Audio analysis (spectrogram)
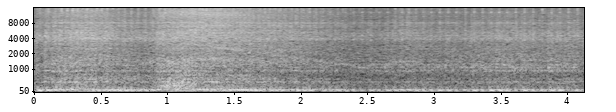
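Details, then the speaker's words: Yamaha Tenere 350 supermotard project with a carbureted, modified Honda NX 350 Sahara engine, started on its new exhaust with no radiator fitted yet: a slow, loping single-cylinder beat that sags after a rev. The idle is set too low. "vamos dar partida no nosso 350 na nossa tenere 350f funciona o a baixa marcha lenta demais achei ruim"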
